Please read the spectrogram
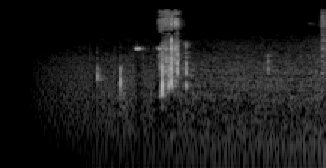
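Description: A few short clicks, then a quick cluster of sharp clicks about a second in, followed by a faint steady background.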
